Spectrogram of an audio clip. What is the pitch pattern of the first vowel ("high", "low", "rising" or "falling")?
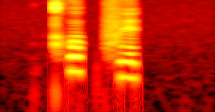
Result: high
